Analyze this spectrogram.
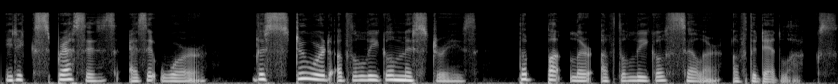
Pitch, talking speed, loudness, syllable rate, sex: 180 Hz, 145 wpm, -18 LUFS, 4.6 syllables/s, female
